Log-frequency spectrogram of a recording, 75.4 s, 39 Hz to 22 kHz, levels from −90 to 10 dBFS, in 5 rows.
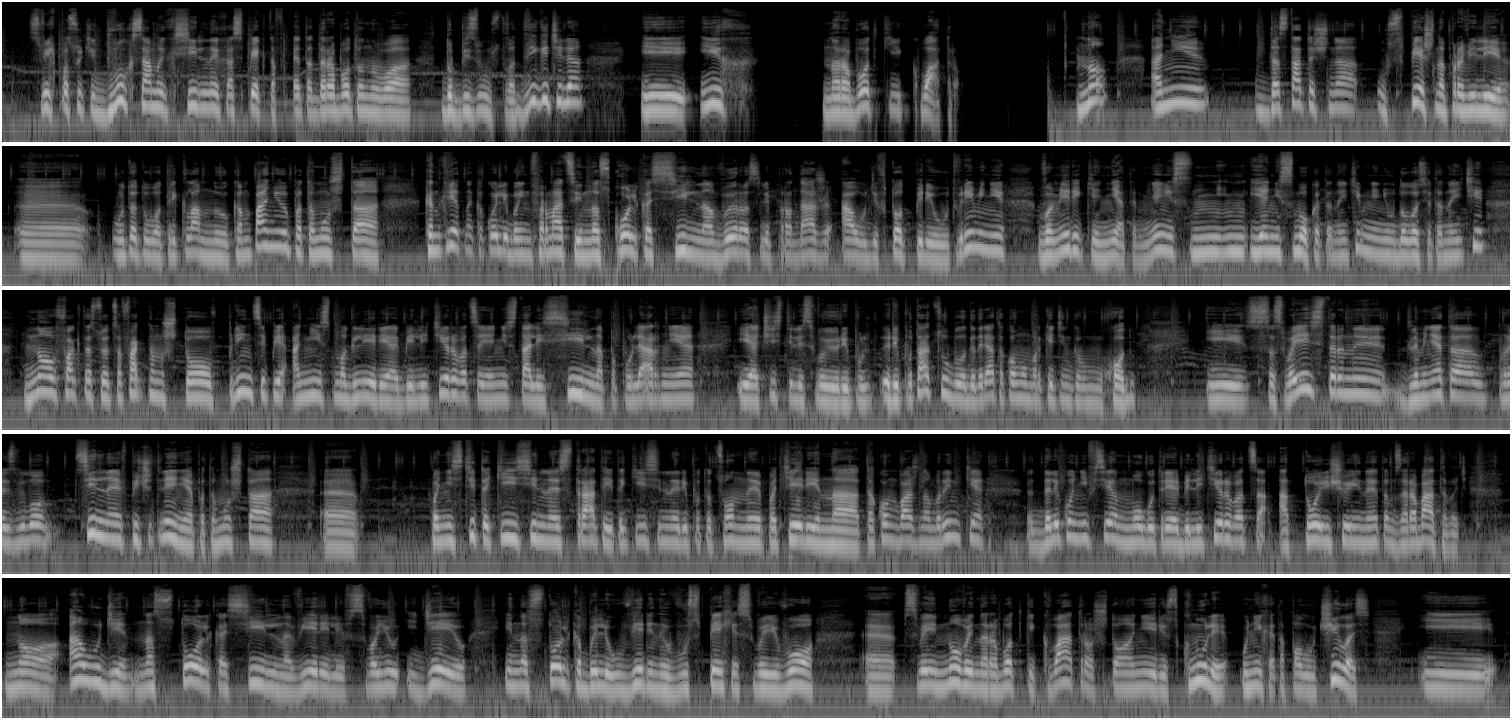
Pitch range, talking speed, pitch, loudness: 145-180 Hz, 115 wpm, 160 Hz, -29 LUFS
